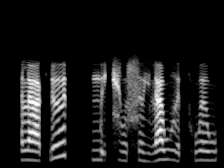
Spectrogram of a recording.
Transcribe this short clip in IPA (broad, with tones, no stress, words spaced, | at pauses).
laː˨˩k̚ɗəː˦˥t̚ | mḛ˧˨t͡ɕo̤˨˩ sə̤˨˩jla˧wɣə˨˩t̚ hwə˧w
